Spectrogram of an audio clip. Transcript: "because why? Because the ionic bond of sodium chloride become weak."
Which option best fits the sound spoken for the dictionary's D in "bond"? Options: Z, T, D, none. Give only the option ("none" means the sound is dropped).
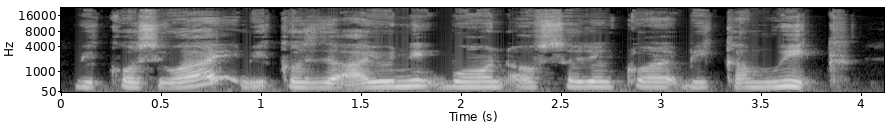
none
